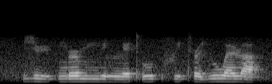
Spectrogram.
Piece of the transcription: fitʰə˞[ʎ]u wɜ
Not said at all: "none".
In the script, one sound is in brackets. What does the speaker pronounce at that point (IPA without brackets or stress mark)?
ʎ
